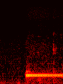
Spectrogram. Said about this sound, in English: Do you hear that ringing sound?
